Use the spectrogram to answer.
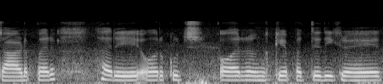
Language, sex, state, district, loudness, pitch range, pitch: Hindi, female, Uttar Pradesh, Jalaun, -13 LUFS, 190-200 Hz, 195 Hz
